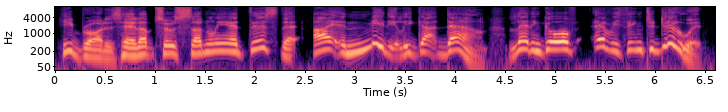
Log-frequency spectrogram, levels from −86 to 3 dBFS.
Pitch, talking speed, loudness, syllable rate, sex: 185 Hz, 190 wpm, -18 LUFS, 5.2 syllables/s, male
